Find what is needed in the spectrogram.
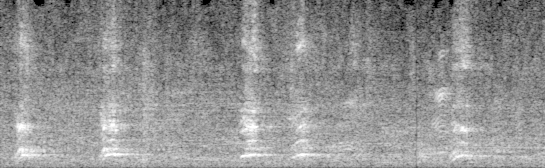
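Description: A small dog barking: five short, high-pitched yaps over about three seconds, two of them close together a little before the middle, over a steady hall murmur.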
